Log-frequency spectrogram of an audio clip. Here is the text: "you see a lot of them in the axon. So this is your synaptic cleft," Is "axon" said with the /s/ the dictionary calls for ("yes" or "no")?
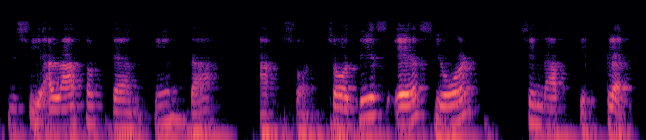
no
